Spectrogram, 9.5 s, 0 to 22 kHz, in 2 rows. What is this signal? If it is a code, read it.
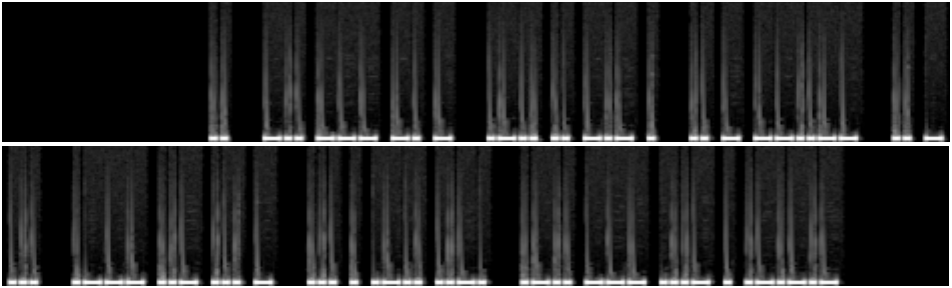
Morse code, heard as a keyed tone, about 42 wpm, 700 Hz. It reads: I DONT LIKE IT, ITS JUST SELF LOVE.
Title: Sentences from Top 1000 Words - Review Part 1 - 45wpm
